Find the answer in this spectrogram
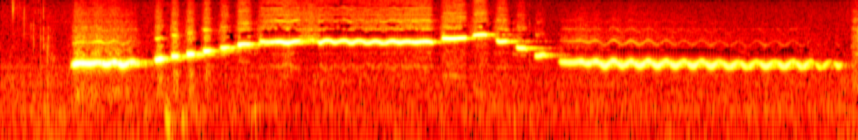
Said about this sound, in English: What's really cool is when you can whistle something really that goes really high and really low. So for example, I have to lick my lips a little bit.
